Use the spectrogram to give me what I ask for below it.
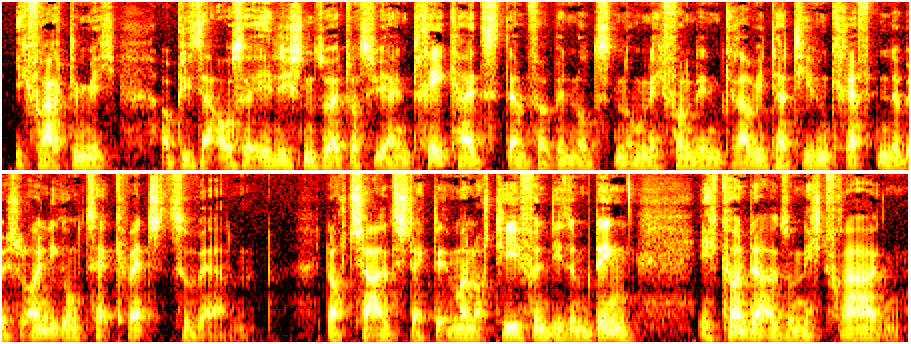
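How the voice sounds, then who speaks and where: A man with a very low voice narrates a first-person story. His audiobook reading is calm and reflective.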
